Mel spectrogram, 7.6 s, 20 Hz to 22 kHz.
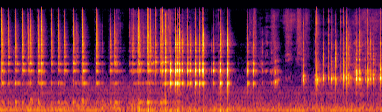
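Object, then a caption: Aluminum drink can. An unopened, full, tall Jumex aluminum juice can, first standing upright and then held and tilted, is tapped quickly with long nails on its sides and lid. The quick, light, clicky taps carry a short metallic ring pitched around 1 kHz with bright overtones, bunching into a denser flurry partway through before thinning out again.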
